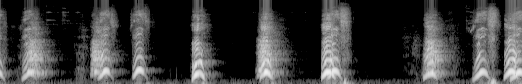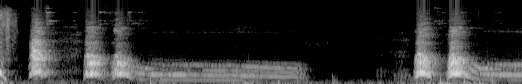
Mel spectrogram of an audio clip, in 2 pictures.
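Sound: dog barking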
